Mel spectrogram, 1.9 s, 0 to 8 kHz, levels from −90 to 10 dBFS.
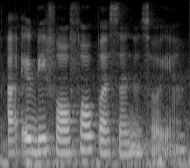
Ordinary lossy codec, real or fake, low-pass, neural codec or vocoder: none; real; none; none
